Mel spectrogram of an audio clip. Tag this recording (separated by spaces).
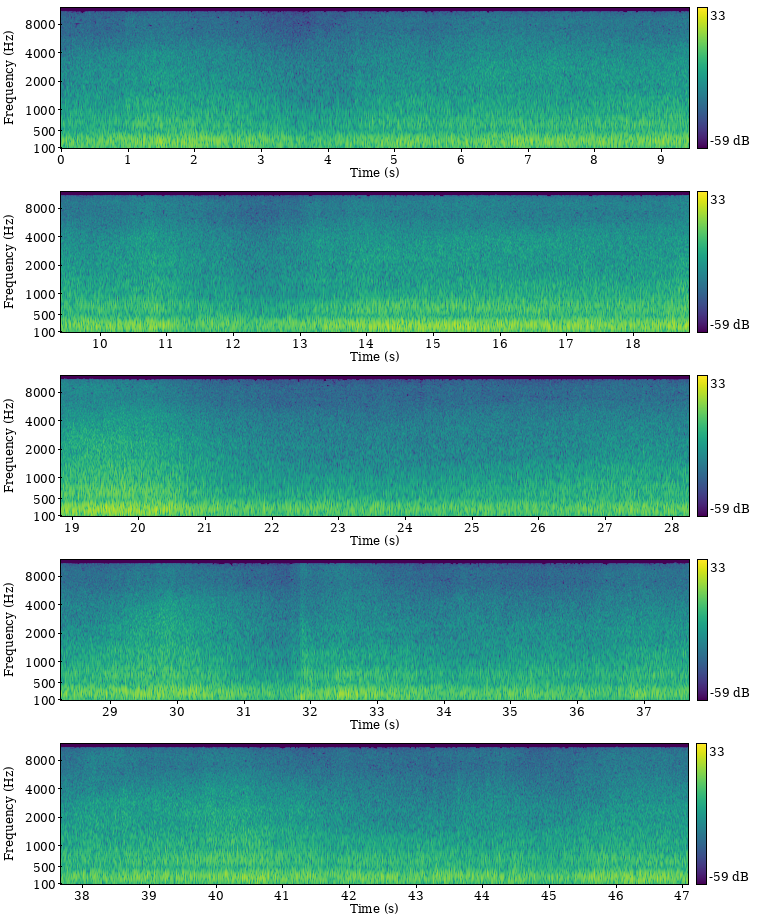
mar andre ondas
